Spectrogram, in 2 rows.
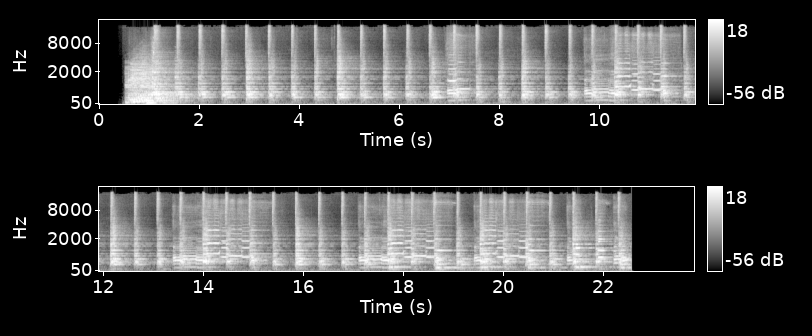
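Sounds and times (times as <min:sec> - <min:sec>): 
callback accompaniment: 0:00.5 - 0:22.6.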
